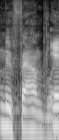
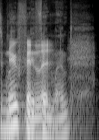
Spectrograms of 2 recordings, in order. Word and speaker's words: Newfoundland: And there were 7,000 passengers stranded in a tiny little Canadian town, Newfoundland. – I know, it's spelled Newfoundland. – It is, but it's Newfoundland.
